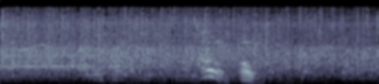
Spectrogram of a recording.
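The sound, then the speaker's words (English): Steady crowd applause, a dense, even patter of clapping, with two short swooping cheers or whoops rising over it midway through, as a live music audience applauds the band's banjo player after he is introduced on stage. “Give it up for Andy Thorne on the bow and the five string.”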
